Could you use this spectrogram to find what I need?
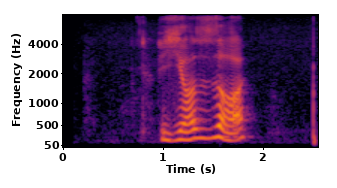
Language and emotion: Russian, neutral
